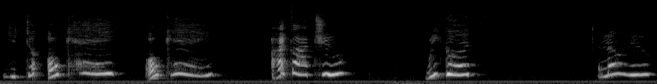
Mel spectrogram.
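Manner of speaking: high tender voice soothing a dog; soothing pet talk. Real, not acted. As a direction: reassure the puppy, sweet and high.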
